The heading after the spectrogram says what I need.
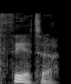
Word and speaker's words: theatre: Thus, in the word theatre, the stress of the voice should be on the letter E and first syllable, the, and in contrary, on the first syllable con.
